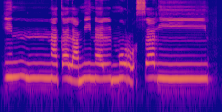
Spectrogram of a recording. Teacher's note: را ساکن سے پہلے پیش کی وجہ سے اب را موٹی پڑی جا رہی ہے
